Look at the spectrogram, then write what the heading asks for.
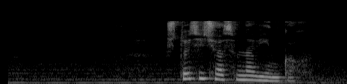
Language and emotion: Russian, neutral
